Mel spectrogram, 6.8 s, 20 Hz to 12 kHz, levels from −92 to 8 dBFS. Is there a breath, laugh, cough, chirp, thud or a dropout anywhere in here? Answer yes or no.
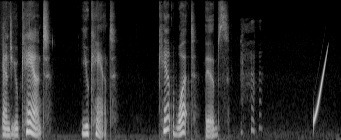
yes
